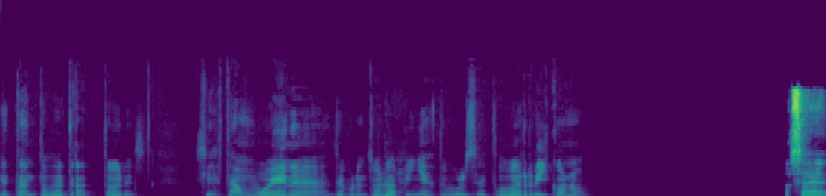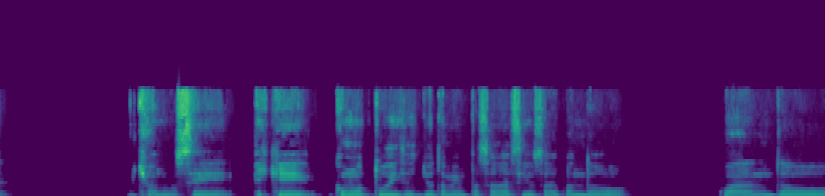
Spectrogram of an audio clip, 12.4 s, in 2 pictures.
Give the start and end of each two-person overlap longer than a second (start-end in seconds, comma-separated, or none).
none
